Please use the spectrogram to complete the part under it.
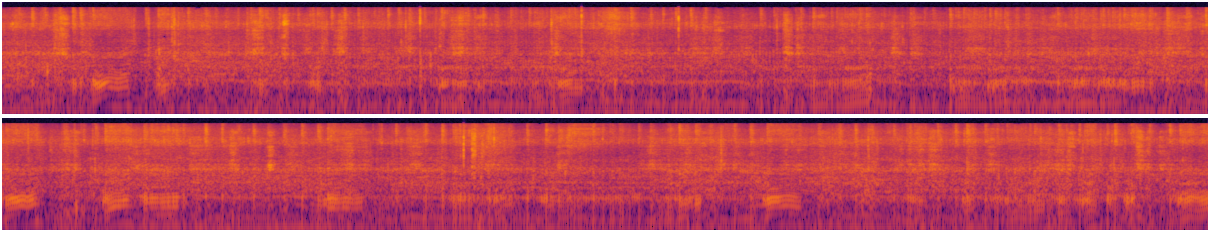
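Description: Rocks clatter and crunch under a dirt bike's tyres.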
